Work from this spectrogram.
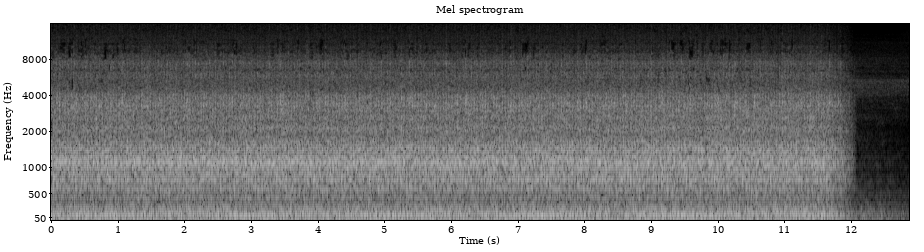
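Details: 2007 Freightliner Columbia Series 60 Detroit diesel after replacing a bad clutch fan hub: steady even diesel clatter at idle with uniform beat and no knock or wobble before shutdown; running healthy.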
